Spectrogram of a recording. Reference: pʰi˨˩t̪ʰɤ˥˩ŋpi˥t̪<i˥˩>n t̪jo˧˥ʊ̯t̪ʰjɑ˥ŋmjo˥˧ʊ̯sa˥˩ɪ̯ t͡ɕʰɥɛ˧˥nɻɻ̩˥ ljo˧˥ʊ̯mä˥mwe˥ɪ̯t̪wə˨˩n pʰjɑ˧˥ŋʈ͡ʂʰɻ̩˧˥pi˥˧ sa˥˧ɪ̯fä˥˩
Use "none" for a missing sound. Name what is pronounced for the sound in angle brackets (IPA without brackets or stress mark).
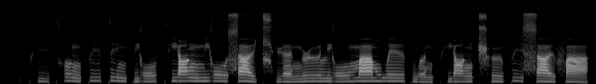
i˥˩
